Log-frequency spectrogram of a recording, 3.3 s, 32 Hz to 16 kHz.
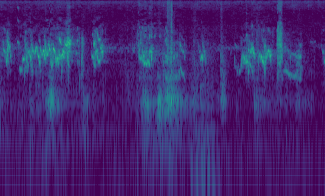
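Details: Several pet budgies chirping while eating, recorded in Larkana, Sindh, on 1 November 2023: bursts of high twittering chirps and warbles in short clusters, with soft lower chattering notes and brief gaps between bursts.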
